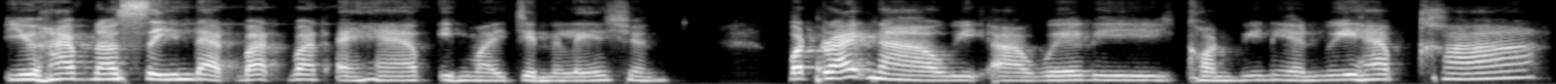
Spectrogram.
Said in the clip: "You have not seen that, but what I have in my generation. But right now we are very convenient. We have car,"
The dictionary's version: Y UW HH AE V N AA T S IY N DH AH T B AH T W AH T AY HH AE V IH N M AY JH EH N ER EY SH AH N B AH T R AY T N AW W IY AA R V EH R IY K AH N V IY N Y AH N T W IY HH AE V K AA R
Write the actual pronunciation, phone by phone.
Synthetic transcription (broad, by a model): Y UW HH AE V N AA T S IY N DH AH T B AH T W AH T AY HH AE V IH N M AY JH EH N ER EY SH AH N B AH T R AY T N AW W IY AA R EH L IY K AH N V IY N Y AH N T W IY HH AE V K AA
